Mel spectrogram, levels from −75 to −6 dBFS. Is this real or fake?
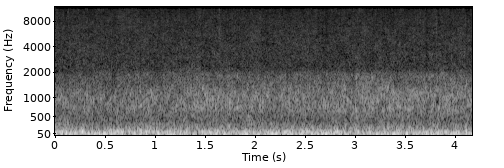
fake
